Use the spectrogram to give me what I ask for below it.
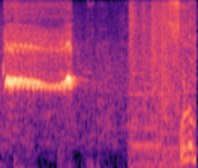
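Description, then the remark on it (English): A sharp, steady referee's whistle blast sounds for almost a second, loud, blown to end a match, followed by a short pause and then a burst of busy background noise. “If this were a real bit of extra time, this is when the ref would blow the whistle because it's finished.”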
